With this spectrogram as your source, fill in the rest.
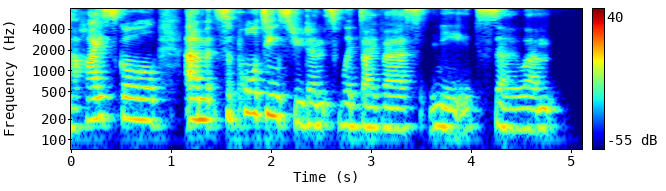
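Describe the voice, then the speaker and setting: Her intonation lively, a woman speaks with a British accent. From UK. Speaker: speech therapist and researcher. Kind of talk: podcast interview. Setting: call.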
